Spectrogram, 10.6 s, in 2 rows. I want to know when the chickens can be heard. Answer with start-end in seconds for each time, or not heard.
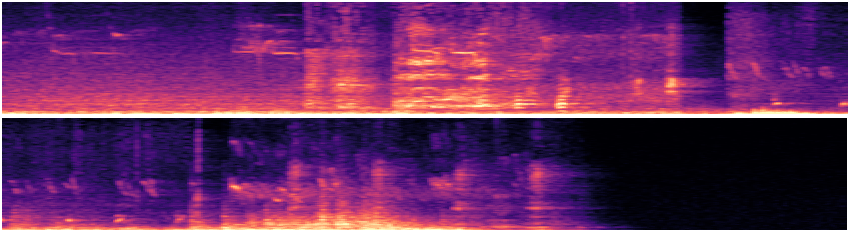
0.1-8.3.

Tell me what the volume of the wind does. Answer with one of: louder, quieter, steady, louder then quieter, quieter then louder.
quieter then louder.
